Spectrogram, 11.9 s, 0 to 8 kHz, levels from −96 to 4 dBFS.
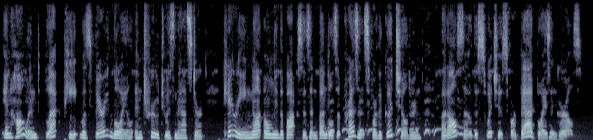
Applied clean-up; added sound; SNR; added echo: classical method spectral subtraction.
